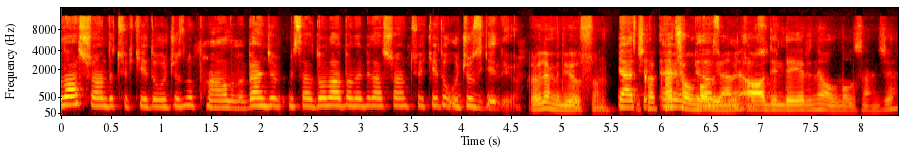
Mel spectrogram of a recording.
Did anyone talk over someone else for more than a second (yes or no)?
yes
